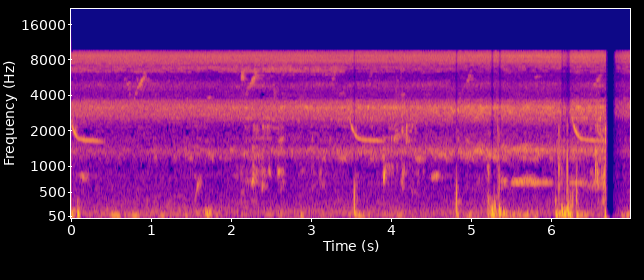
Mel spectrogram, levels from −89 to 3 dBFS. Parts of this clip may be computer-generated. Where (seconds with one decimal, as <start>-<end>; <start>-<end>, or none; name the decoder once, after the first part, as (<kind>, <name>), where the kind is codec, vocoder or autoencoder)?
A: 2.6-3.3 (vocoder, Vocos); 4.0-5.8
